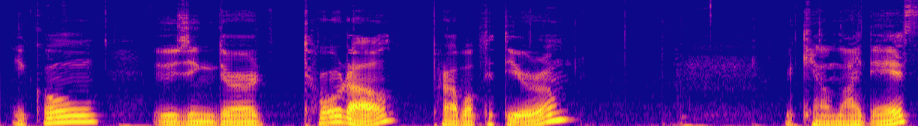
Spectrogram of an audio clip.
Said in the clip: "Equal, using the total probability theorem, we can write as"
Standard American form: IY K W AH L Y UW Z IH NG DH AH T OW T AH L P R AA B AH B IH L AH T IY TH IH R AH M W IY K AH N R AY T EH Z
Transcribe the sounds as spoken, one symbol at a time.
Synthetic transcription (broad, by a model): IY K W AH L Y UW Z IH NG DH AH T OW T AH L P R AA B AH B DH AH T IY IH R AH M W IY K AH N L AY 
